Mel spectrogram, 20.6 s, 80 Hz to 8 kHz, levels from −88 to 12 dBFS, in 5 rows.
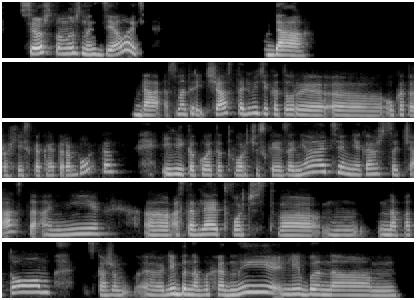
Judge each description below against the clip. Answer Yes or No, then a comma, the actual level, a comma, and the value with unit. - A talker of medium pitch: No, high, 220 Hz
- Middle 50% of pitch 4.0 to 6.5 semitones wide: No, average, 3.6 semitones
